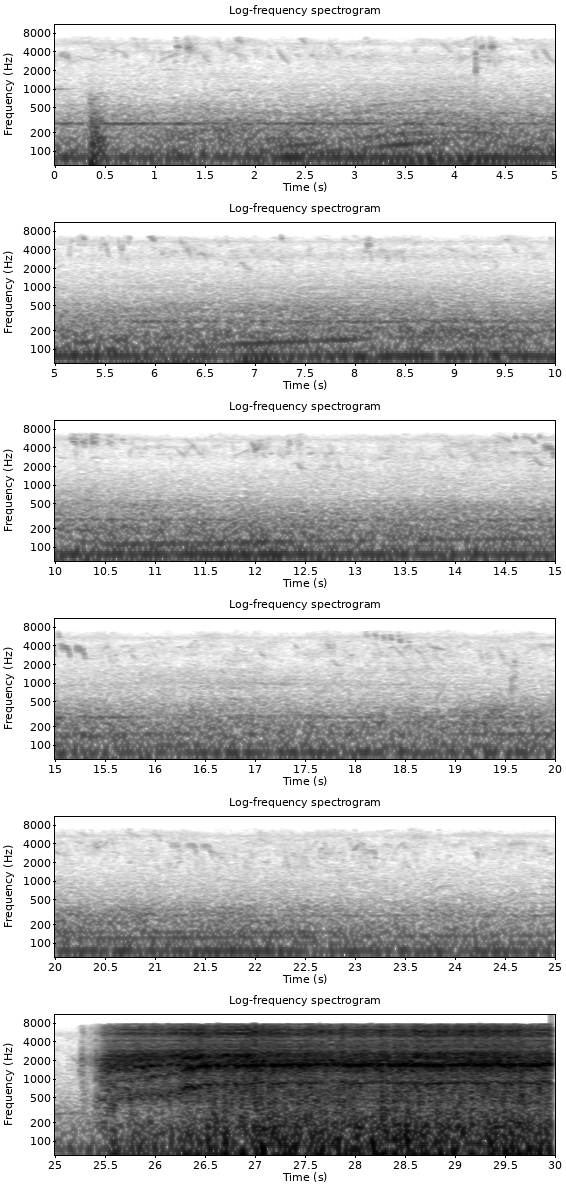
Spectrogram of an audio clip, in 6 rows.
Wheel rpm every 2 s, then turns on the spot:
0, 0, 0, 0, 0, 0, 0, 0, 0, 0, 0, 0, 20, 190, 230.
none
